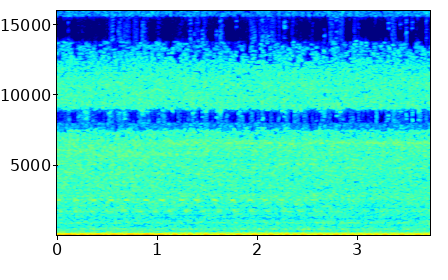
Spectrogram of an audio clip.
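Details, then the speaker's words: Jeep Grand Wagoneer with a Hemi V8 swap, after a repair: deep, steady idle rumble with no ticking or stumbling, good oil pressure and O2 readings. Earlier rough running thought to be exhaust leaks was actually misfires, now fixed. "No injectors are shutting off. That's a good idle. You know, I thought we was having exhaust leaks. It's not exhaust leaks."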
